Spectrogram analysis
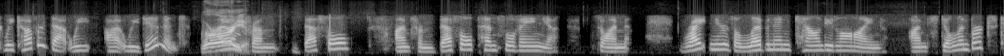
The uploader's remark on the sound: your pod bound phone calls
